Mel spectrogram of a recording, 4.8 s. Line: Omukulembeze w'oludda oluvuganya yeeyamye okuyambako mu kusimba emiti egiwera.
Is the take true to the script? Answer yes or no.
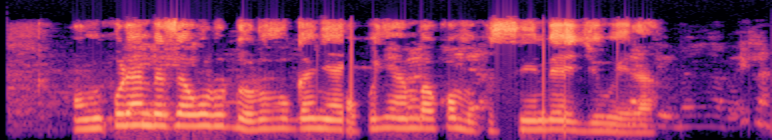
no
